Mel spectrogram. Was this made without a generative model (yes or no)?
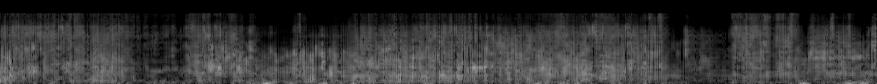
no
